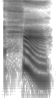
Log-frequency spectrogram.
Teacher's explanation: because she is making a statement, handing him the drink, she uses the falling tone, ka. It sounds grounded and polite.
